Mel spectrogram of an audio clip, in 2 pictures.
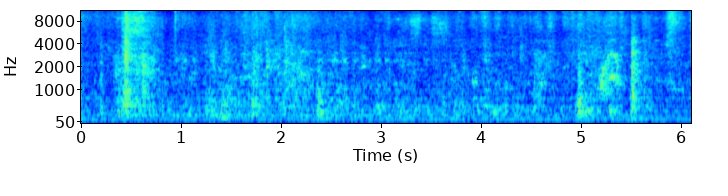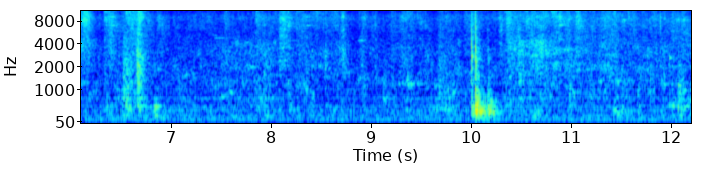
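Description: Quiet classroom room tone: a low steady hum under scattered faint, brief sounds, the sharpest about ten seconds in.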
